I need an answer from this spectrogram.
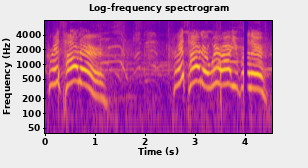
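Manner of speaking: loud, high shout across the crowd; calling out. Real, not acted. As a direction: holler out a name to find someone. Calling out people from stage.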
